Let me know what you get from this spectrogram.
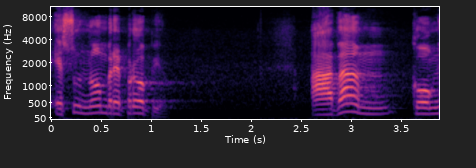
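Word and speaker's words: אָדָם: m sin acento en la palabra hebrea es Adam y voy a hacer el énfasis con mi con mis labios Adam con m no es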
